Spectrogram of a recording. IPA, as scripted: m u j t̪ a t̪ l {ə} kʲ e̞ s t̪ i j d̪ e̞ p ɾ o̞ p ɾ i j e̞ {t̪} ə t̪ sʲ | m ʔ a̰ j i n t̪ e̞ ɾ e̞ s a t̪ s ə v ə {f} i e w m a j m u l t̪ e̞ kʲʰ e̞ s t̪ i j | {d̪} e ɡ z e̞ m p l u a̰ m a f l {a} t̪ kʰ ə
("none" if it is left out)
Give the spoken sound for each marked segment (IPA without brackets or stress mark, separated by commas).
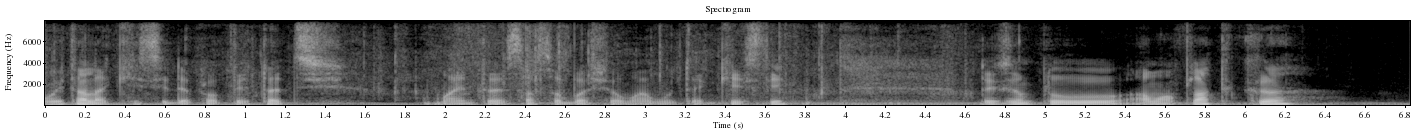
a, t̪, ʃ, d̪, a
